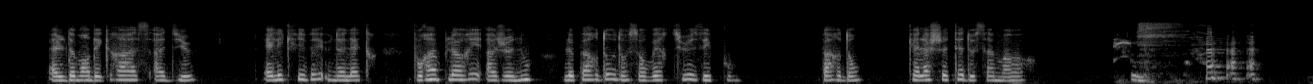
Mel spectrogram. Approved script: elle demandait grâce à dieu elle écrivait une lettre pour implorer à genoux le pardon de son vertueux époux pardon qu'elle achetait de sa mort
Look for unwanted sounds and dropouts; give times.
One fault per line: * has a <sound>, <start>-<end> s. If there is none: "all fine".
* has a laugh, 11.1-12.7 s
